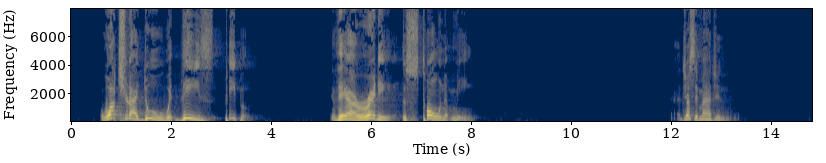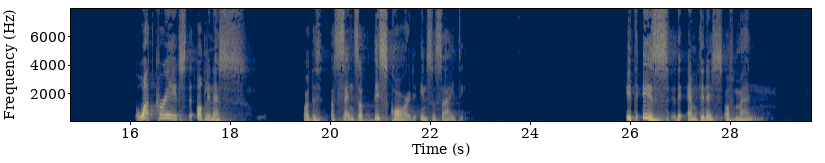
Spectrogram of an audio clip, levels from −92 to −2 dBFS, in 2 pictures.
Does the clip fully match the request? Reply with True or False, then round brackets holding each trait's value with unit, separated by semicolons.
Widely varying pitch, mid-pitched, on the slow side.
True (8.5 semitones; 155 Hz; 65 wpm)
